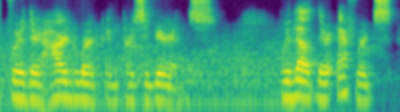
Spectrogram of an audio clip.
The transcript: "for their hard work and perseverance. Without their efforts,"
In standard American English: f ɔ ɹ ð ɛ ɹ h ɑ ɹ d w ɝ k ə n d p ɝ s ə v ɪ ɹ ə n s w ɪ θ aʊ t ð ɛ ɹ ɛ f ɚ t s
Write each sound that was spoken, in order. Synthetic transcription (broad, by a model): f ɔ ɹ ð ɛ ɹ h ɑ ɹ d w ɝ k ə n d p ɝ s ə v ɪ ɹ ə n s w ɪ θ aʊ t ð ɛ ɹ ɛ f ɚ t s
